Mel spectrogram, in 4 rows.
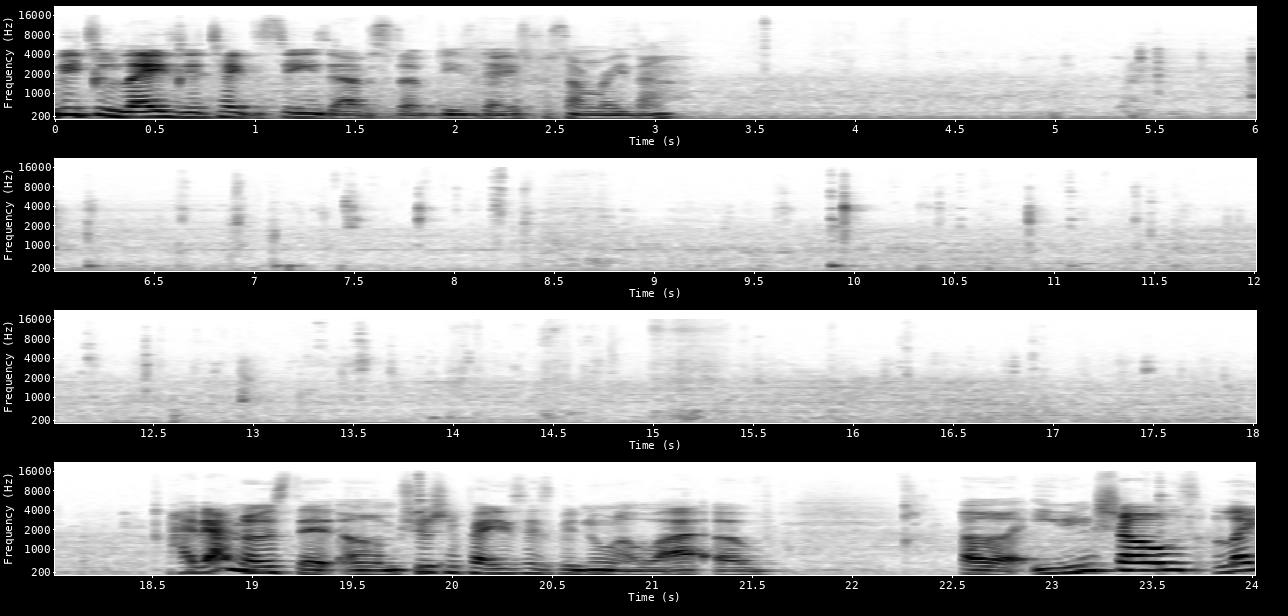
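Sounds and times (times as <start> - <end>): low steady hum: 0.0 - 24.0
chewing with wet mouth clicks: 3.4 - 18.6, 22.1 - 22.5.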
